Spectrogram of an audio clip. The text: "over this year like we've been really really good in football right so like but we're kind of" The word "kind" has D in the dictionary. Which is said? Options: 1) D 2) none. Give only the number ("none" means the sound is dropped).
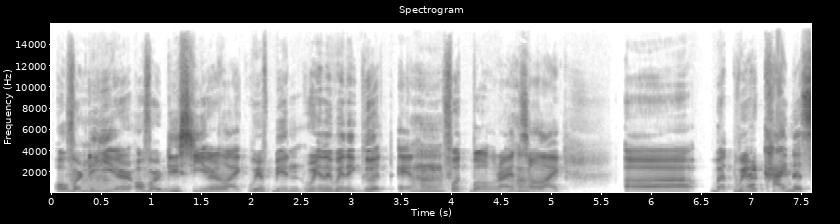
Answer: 1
